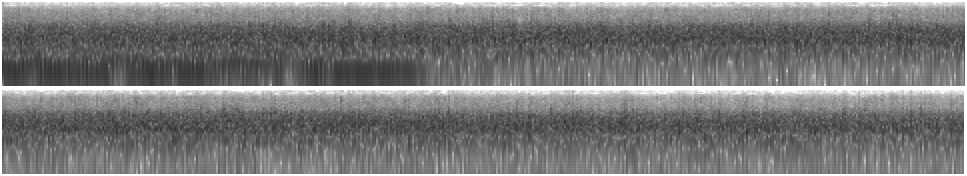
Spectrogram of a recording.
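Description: Studio audience applauding steadily. The orchestra's last held brass chord sounds under it and ends about a second and a half in.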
